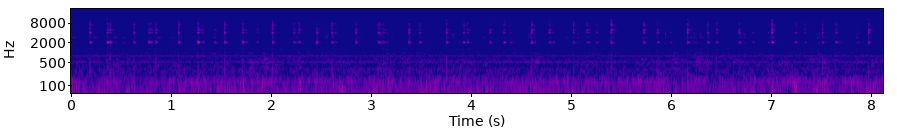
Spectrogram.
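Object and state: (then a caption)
Glass wine bottle. Long blue nails tap and scratch the curved shoulder and body of a clear glass wine bottle with a foil-capped neck. The result is a quick, steady run of bright, short clinks with a ringing tone near 2.1 kHz that fades almost at once. A faint low rumble sits underneath.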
